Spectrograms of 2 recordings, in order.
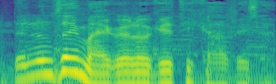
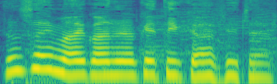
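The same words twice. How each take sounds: First: The line is delivered with little intensity. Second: The line is delivered with more intensity. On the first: The speaker calls it wrong. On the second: The speaker calls it right.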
